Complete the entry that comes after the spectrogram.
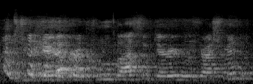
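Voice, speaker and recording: A man's voice: high voice, very animated, fast. A man playing an awkward, pedantic young geek proud of his intellect, with stiff, formal, stammering delivery in a stage comedy. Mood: nervous. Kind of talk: live amateur stage comedy acting. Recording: echoey theater from far off, noisy.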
